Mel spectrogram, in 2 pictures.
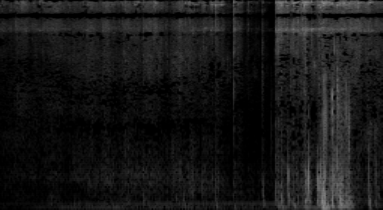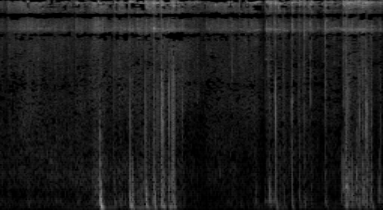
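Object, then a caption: Pile of small metal coins on carpet. A large pile of mixed small solid metal coins, copper-colored and silver-colored, lies spread on a gray carpet while children's hands and fingertips scoop, sift and let them fall back onto the pile. Soft, sparse clinking for the first few seconds gives way to louder, dense bursts of bright metallic clinks and rattles as the coins tumble against each other. A faint, steady high tone runs underneath throughout.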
